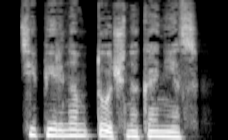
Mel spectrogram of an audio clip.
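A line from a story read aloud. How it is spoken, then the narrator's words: Terrified whisper. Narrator (Russian): с ужасом прошептал Алан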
